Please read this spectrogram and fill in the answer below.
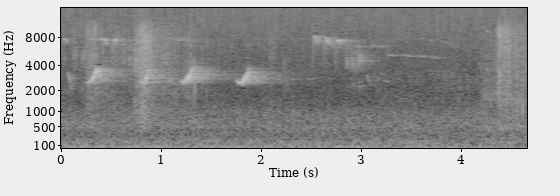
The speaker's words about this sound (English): Just a song thrush there, beginning its soundtrack.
